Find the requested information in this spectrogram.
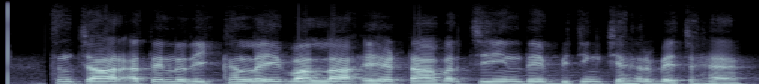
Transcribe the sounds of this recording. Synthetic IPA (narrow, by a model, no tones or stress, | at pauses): səɲt͡ʃaːɾə̰t̪eːnəɾiːkʰənləiːʋaːlːãːʔɪɦʈaːʋəɾt͡ʃiːnd̪eːbɪd͡ʒɪ̃ŋɡʃɛɦəɾʋɪt͡ʃɦɛː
